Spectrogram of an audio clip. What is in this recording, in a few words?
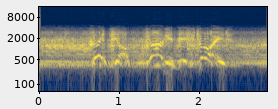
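English bomb success mood med; War Thunder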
